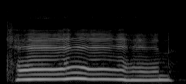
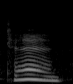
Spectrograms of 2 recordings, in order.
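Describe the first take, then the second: First: "Can" with a long stretched vowel; sounded-out word. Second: Said in the usual way. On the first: Shown as a demonstration. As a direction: draw out "Can" slowly for learners. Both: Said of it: "sound it out like this".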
